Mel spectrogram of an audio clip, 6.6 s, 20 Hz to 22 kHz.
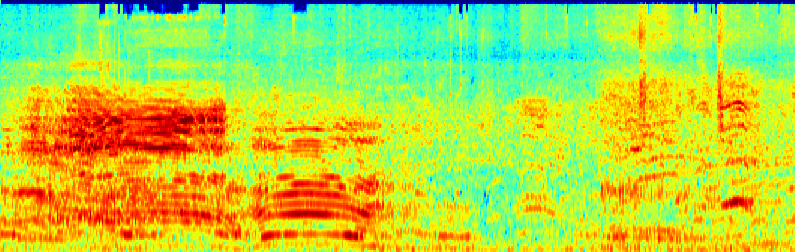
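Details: Cows and calves at the Ambari haat livestock market, Dinajpur, Bangladesh, on a Friday market day, 16 January 2026. Several arching, droning moos overlap, the loudest rising and falling midway, with crowd talk and vehicle noise behind.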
